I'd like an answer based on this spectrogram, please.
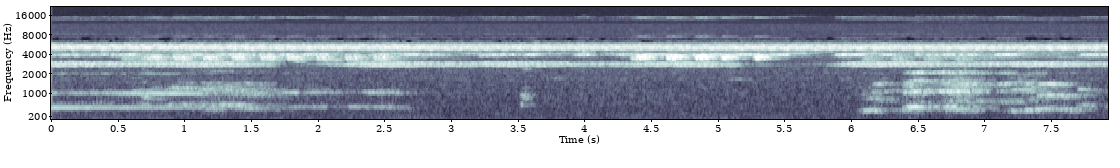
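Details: Cricket sound used to chase rats from a house: a continuous piercing high trill with rapid pulsed chirps on top, and softer lower warbling calls near the beginning and end.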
